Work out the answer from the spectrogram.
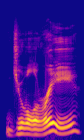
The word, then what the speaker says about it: joules: which is joules and I'm not talking about jewelry right not that kind of Jewel this jewel is a little different it's and it's spelled different too j-o-u-l-e-s okay so that will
